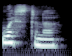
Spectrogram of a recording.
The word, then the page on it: westerner: British English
